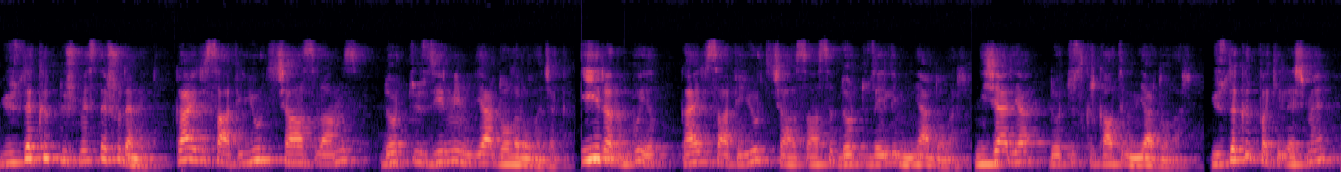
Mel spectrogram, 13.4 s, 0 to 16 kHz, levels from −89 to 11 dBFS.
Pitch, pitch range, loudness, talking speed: 145 Hz, 125-180 Hz, -22 LUFS, 130 wpm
